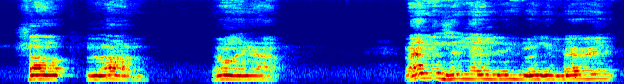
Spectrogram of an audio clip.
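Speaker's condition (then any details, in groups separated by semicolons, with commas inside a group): Oral cancer; base of tongue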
